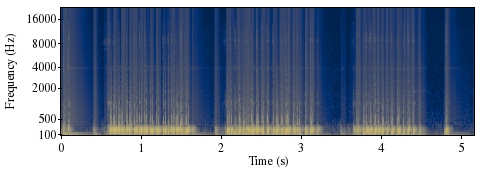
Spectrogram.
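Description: Long nails scratch across the metal mesh grille of a black microphone, producing three dense bursts of close, rasping scrape separated by short pauses. The sound is heavy and low, with a steady droning hum and a few soft taps between the strokes.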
